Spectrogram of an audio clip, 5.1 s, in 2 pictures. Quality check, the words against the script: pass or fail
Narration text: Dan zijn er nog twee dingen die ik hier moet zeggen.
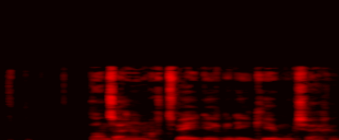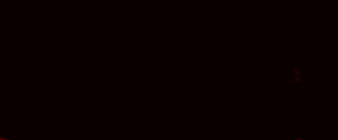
pass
